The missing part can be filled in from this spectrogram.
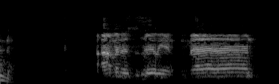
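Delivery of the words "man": emphasized 'man' with drawn-out vowel. Coaching another performer on how to read a line, stress on 'man'. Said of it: "Stress the vowel".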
